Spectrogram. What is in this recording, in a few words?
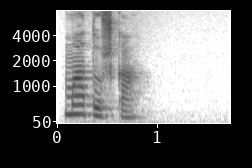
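"матушка", Komi, female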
